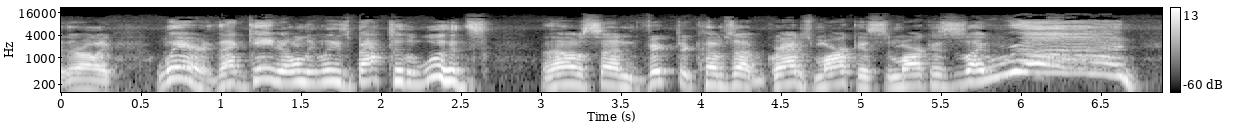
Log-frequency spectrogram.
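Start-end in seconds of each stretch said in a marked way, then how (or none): 0.6-2.7 retold panicked protest. Characters argue while hiding. 5.8-6.8 long, very high scream of warning; desperate yell. Retold or imitated. Grabbed man yells to friends.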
